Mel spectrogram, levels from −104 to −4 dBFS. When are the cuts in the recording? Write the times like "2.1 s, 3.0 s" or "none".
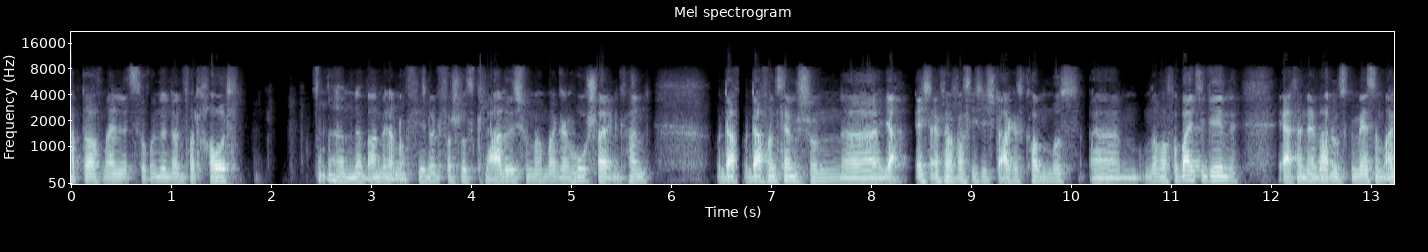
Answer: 6.6 s, 9.0 s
